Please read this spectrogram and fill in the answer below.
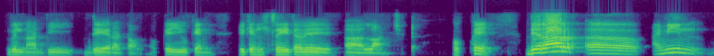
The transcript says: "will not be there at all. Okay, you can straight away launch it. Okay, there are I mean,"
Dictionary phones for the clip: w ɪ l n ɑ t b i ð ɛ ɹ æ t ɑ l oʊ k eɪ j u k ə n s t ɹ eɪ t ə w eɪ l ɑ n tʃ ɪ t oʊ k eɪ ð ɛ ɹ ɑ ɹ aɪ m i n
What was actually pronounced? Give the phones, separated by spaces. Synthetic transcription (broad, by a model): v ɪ l n ɑ t b i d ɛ ɹ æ t ɑ l oʊ k eɪ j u k ə n s t ɹ eɪ t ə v eɪ l ɑ n tʃ ɪ t oʊ k eɪ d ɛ ɹ ɑ ɹ aɪ m i n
